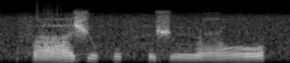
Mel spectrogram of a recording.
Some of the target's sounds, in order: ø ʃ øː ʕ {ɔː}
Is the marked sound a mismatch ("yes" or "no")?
no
